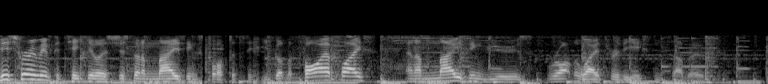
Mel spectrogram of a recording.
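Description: From 1.84 to 2.72 s the audio breaks up into repeated packet loss with a robotic sound: a rapid run of short dropouts, none longer than about 27 ms, each patched by stretching the previous sound before the next hole arrives. Concealment fills roughly a third of that stretch, about 325 ms in all, so the sound turns choppy and robotic, with pieces missing. Throughout, the band stops at 4 kHz, consistent with a 64 kbps G.711 call path.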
